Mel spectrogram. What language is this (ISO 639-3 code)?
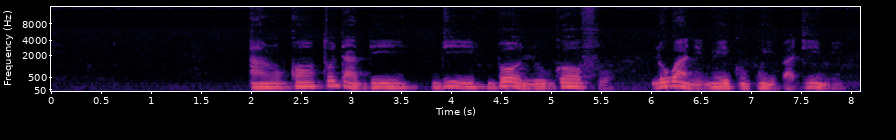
yor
